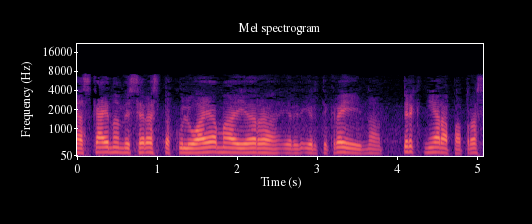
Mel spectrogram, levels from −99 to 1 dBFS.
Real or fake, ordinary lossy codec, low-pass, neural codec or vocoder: real; MP3, 32 kbps; 7.2 kHz; none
